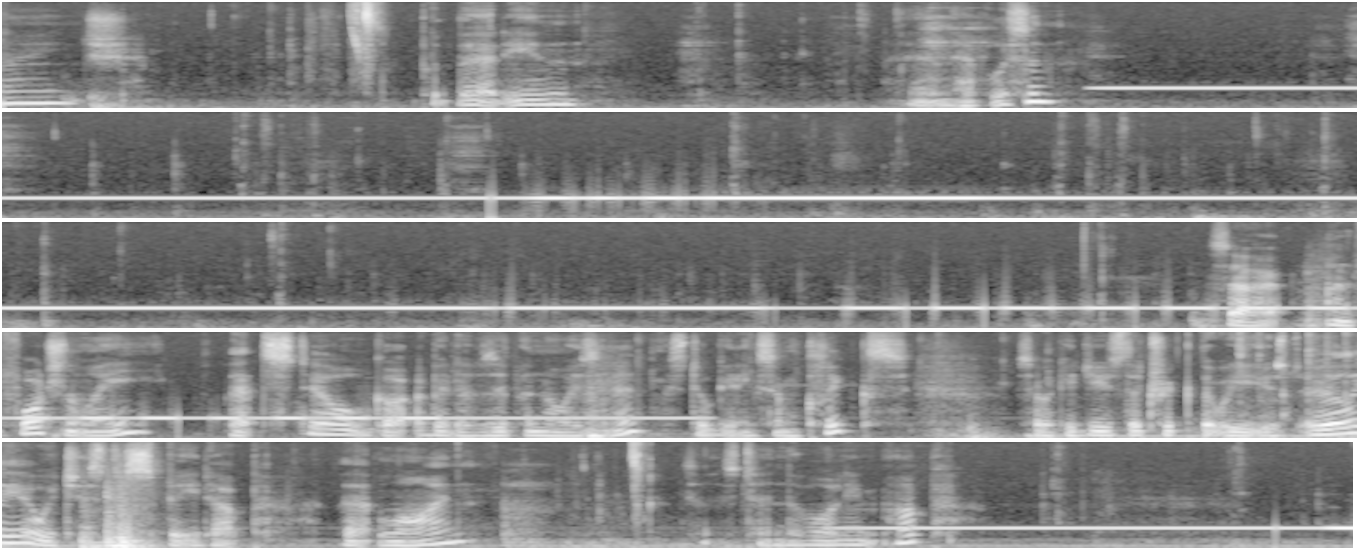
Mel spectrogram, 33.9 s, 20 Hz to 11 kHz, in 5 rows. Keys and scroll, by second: 26.5 space, 26.8 0, 26.9 space, 27.1 1.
